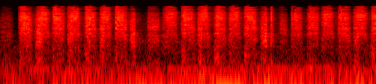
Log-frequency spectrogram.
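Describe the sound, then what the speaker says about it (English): Rapid, steady back-and-forth strokes of sandpaper rasping across a surface to even it out, a rhythmic scratchy hiss repeating several times per second, close and alone. "So we need first use the sandpaper to set the surface, to get a perfect even surface."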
